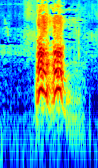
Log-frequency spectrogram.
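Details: A dog gives a quick double bark, two harmonic, slightly arched yaps run together in under half a second, with nothing else audible around them.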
